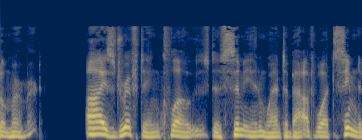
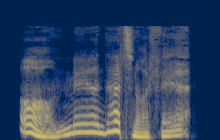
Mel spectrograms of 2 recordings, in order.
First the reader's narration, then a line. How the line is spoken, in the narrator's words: Angel sighed, groaning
